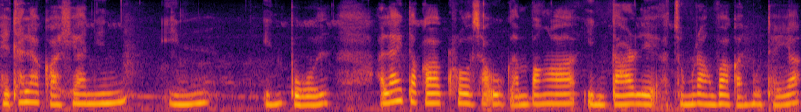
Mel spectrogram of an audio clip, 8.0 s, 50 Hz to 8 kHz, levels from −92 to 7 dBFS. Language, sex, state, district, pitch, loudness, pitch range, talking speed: Mizo, female, Mizoram, Aizawl, 205 Hz, -17 LUFS, 195-215 Hz, 180 wpm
